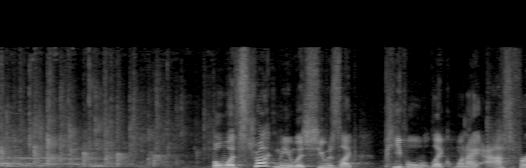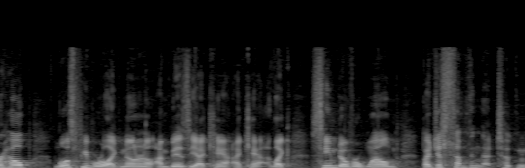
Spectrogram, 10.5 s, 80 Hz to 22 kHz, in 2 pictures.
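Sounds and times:
crowd clapping and cheering: 0.0s - 2.2s
speech: 2.2s - 10.4s.

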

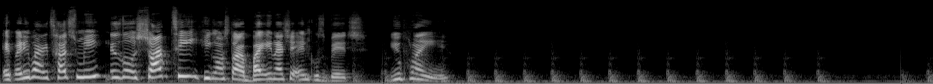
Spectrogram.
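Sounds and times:
speech: 0.0s - 4.6s
neighbor knocking on a wall or door: 3.6s - 9.3s.

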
